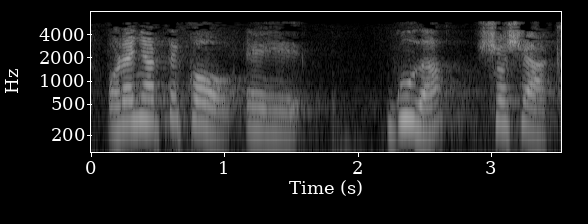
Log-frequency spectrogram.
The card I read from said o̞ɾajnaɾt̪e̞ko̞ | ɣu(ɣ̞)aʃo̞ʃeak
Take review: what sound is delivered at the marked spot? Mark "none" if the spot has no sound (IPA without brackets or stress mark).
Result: ð̞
